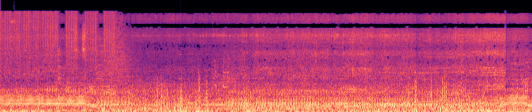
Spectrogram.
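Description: A motorcycle engine revs loudly close by.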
